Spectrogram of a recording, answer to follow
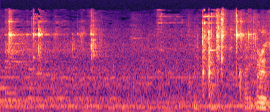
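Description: Keys jangling and clinking in a few short taps as a key on a beaded fob is handled and set down on a counter.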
